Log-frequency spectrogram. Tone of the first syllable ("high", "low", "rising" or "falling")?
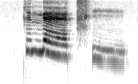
high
